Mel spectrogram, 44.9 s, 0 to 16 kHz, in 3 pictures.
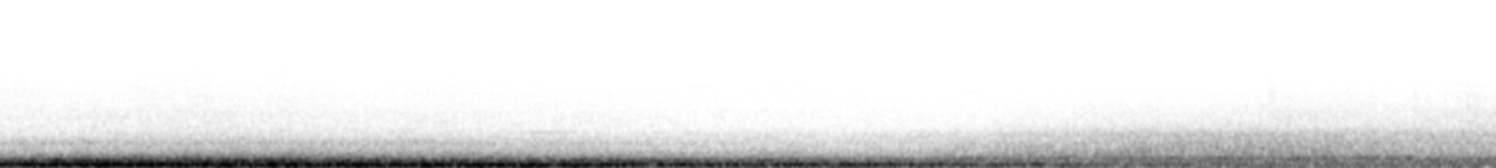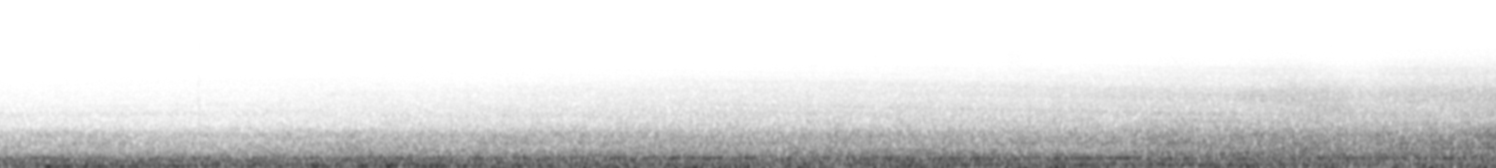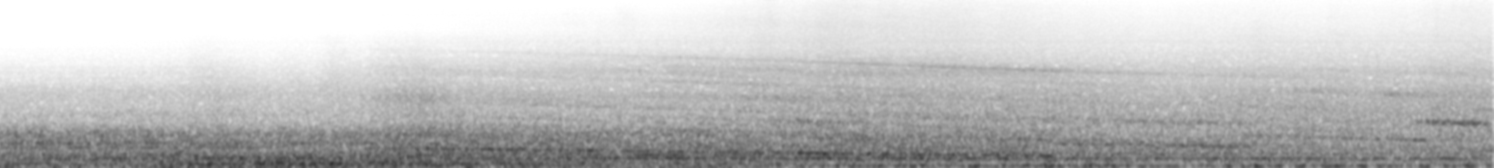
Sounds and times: metro arrival 24.2 - 44.8

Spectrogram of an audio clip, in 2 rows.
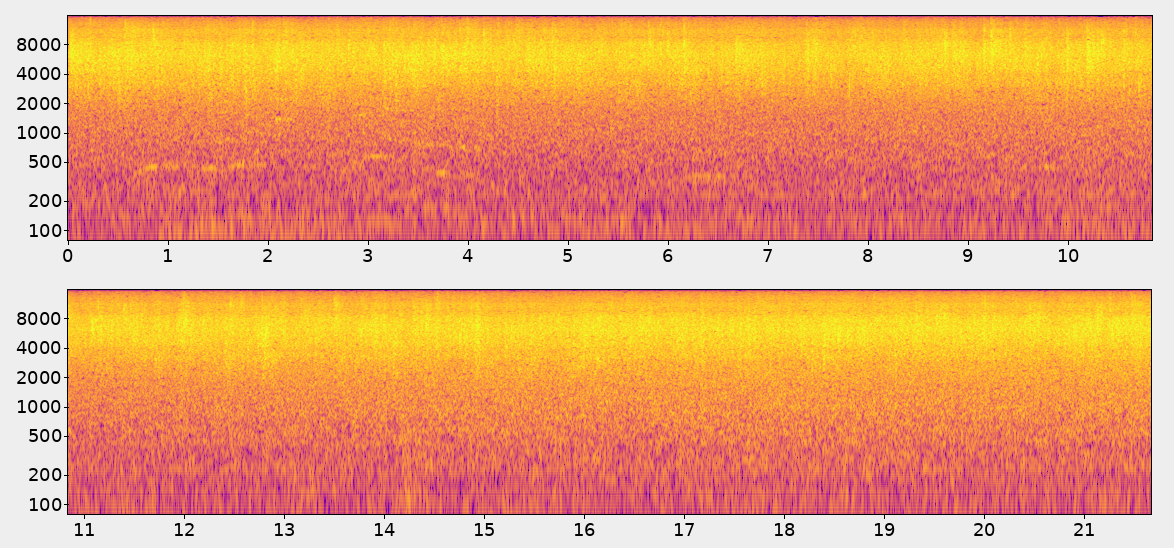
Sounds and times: heavy summer shower 0.0 - 21.6
child's voice 1.4 - 4.1

